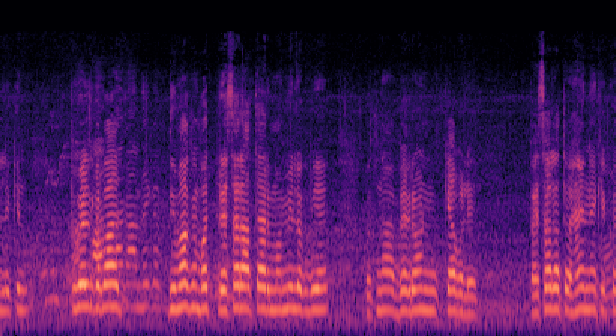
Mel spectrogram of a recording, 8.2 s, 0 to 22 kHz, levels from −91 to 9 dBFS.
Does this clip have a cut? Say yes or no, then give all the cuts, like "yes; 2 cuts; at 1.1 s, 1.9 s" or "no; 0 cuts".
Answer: no; 0 cuts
